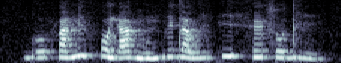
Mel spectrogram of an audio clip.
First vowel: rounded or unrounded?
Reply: rounded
